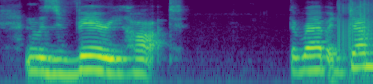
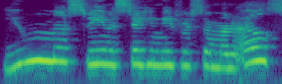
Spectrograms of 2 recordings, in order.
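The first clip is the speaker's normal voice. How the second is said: soft, higher innocent rabbit; feigned innocence; 6 semitones higher, 5 dB quieter than usual. Acted. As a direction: blink innocently and play clueless. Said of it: "said the rabbit, blinking".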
